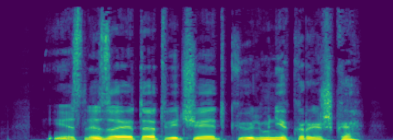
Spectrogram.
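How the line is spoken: Muttering. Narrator (Russian): бормочет Дан

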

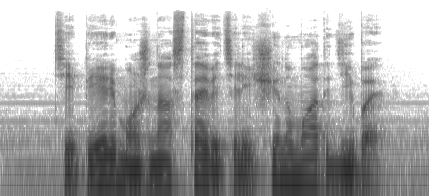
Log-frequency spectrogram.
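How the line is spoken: Normal voice. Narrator (Russian): Лето заговорил своим обычным голосом

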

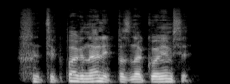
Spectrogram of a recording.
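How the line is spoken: Short laugh. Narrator (Russian): хохотнул Евгений

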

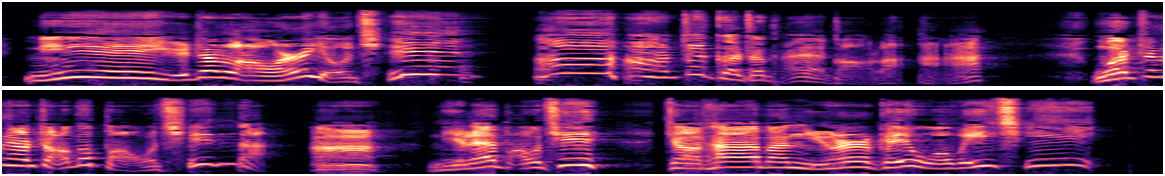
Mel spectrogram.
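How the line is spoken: Flippant, needling. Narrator (Chinese): 赵都巡……嬉皮笑脸的胡搅蛮缠

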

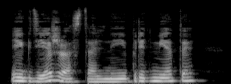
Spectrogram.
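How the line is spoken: King's calm question. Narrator (Russian): спокойно спросил король

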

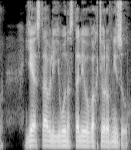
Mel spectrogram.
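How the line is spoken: Plain. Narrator (Russian): сказал я

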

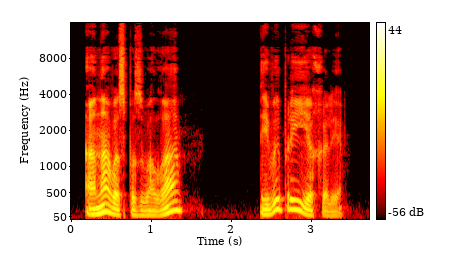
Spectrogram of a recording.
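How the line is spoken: Thoughtful. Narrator (Russian): задумчиво вымолвил Дронго

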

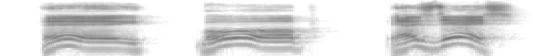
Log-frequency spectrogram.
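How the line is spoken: Shout. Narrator (Russian): крикнул Эрни

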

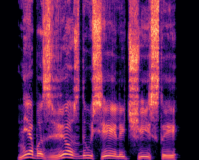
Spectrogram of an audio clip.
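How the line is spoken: Ringing boyish singing. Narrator (Russian): звонким мальчишеским голосом подтягивал Ленька

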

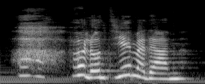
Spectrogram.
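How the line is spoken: Exclaimed. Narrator (French): s'écria

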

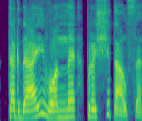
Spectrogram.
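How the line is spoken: Laughing. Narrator (Russian): рассмеялся Амброзио

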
